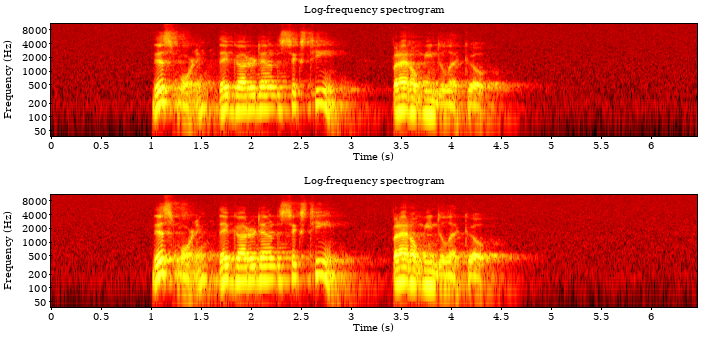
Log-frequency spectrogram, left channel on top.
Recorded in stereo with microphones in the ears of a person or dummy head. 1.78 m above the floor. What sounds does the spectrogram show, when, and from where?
1.0 s a man speaking: 5° right (ahead or behind), 1.8 m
